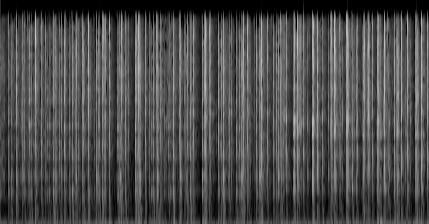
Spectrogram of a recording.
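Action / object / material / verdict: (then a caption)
tap / plastic spray bottle with liquid / plastic / none. Long nails rapidly tap and scratch a tall, clear plastic body mist spray bottle with a green cap and a yellow-green label, partly filled with liquid, held in both hands in front of the mics. A dense, fast stream of short, bright plastic clicks and scratchy rasps runs throughout, with almost no ring after each tap.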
